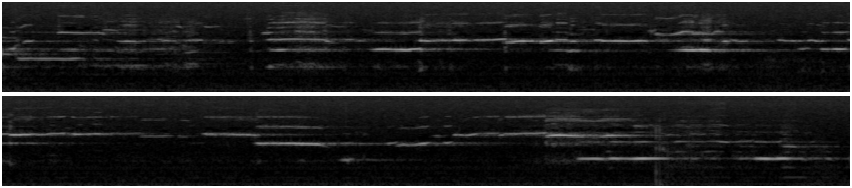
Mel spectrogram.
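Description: Thin, airy flute whistle tones sliding between high pitches, with faint overtones and a low steady hum beneath, quiet and eerie.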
